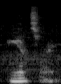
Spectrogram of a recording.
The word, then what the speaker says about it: answering: out how to write answering for some reason I completely drew a blank on that like it is one of those words that has like a silent letter in it that we don't hear but it's definitely present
